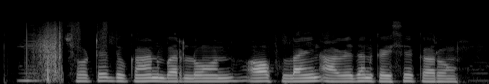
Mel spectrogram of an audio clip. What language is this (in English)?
Chhattisgarhi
